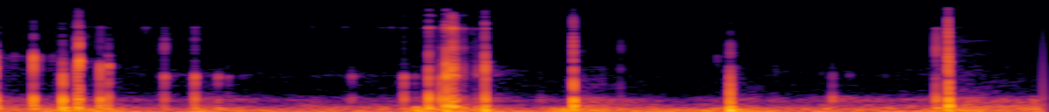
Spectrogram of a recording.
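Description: Fingertips and nails rub and scratch an oiled pink silicone ear microphone and its base. A dense, muffled low rumble is broken by sharp, brief scratchy clicks and crackles that flash bright before dying away almost instantly.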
